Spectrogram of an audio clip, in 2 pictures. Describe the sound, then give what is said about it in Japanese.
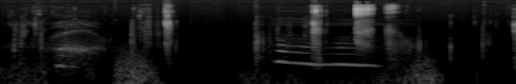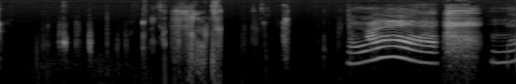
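Wet licking and smacking mouth noises made by a voice imitating a cat licking its beloved master's face, broken up by breathy sighs and a couple of wavering, whiny vocal tones. “大好きなご主人様のお顔をいっぱいいっぱいペロペロなめなめしていいにゃ。”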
